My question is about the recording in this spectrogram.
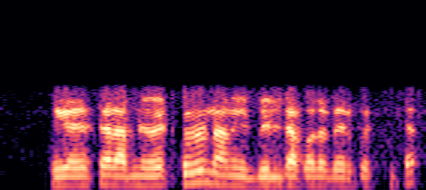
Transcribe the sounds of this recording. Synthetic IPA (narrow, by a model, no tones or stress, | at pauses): ʈʰikat͡ɕʰesaɾapniweʈkoɾunamibilʈakoɾebeɾkoɾt͡ɕʰisaɾ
